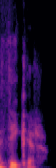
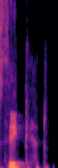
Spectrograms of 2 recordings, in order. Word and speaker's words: Zeekr: Yo, yo lo iba a pronunciar Zicar, pero si tú me dices que es Zicker, pues... Creo que se dice Zicker. Pues Zicker.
